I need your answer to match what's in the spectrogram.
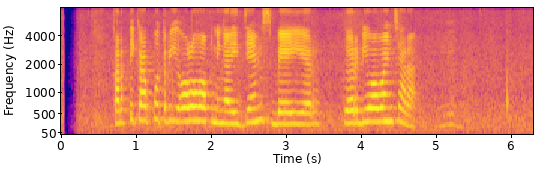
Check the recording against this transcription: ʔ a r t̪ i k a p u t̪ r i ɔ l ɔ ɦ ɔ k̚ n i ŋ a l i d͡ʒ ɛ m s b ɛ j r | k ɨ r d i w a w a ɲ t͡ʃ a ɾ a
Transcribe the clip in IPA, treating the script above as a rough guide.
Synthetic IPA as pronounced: k a r t̪ i k a p u t̪ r i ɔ l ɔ ɦ ɔ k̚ n i ŋ a l i d͡ʒ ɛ m s b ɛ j r | k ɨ r d i w a w a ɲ t͡ʃ a ɾ a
